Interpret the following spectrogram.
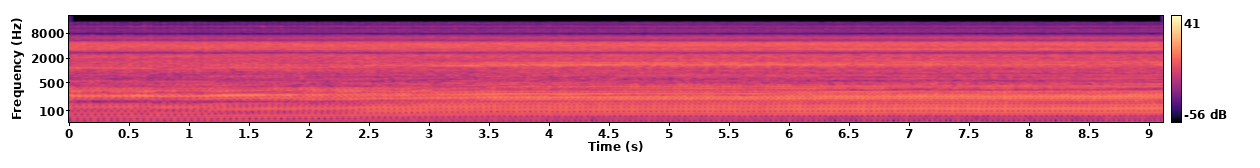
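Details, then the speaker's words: Cold start of a Kawasaki KLX250SF at 452 miles, unstarted for a few days, airbox snorkel removed (stock runs lean; owner plans to desmog); rapid, slightly uneven single-cylinder thumping settling into a steady cold idle with a raspy intake note. "so go ahead and do a cold start here hasn't been started in a few days but let you guys hear it without the snarkle on it"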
